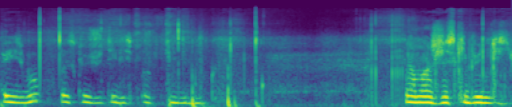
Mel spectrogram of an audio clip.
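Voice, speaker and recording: Noticeable background noise runs under a woman's voice. She speaks at a medium pitch in a flat monotone. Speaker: YouTuber. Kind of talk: casual chat. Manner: loud.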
